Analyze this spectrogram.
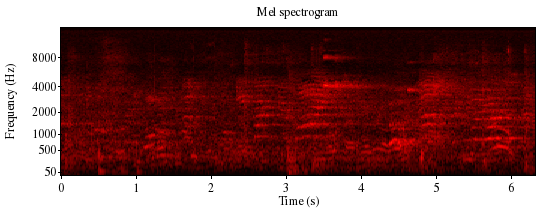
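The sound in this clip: Basketball dribbling on a court during a game, dull bounces scattered under steady crowd noise and a voice talking over it.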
